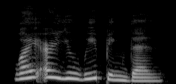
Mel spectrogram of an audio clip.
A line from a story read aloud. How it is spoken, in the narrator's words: asked the swallow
